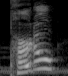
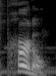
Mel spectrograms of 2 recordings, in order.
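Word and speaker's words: Pöltl: someone's name on purpose but i'm so used to saying purdle that i don't even think about changing and i think it's pertl i don't know am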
